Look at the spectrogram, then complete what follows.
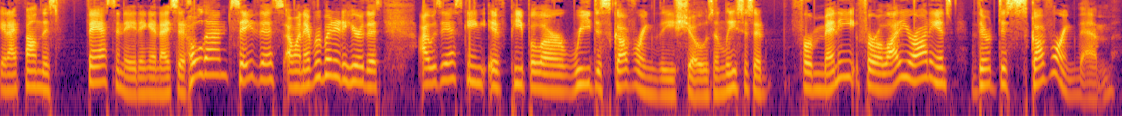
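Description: A woman hosting a casual radio interview in a chatty, animated way on a close studio mic. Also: fairly low pitch, fairly quick, no echo. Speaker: radio host.

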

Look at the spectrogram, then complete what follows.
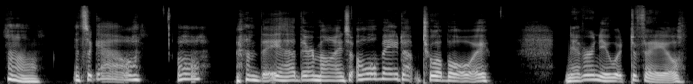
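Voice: mid-range voice, animated, measured pace, warm tone, no echo, clean studio sound, pitched above the performer's own voice. A reader voicing a fat, bossy older midwife, testy and brusque, with a folksy dialect, in a storybook narration. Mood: brisk, folksy.

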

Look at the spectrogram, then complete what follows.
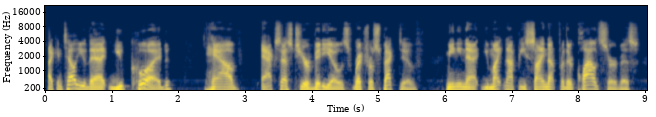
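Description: A man with a deep voice, guest hosting a talk radio show and arguing his point alone, his voice jumping higher when he gets worked up. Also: dry recording. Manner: animated, voice jumps high when worked up. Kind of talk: solo talk radio monologue.

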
